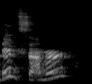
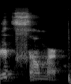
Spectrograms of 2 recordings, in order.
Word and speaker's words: Midsommar: Everyone makes fun of me for saying Midsommar. And like, that's how it's spelled. It's not Midsommar. – I've heard it both ways. So I've only heard of Midsommar.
